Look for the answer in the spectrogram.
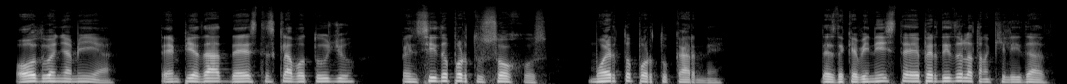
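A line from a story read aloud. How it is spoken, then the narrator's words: Frenzied shout. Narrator (Spanish): Ghanem gritó enloquecido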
